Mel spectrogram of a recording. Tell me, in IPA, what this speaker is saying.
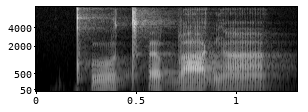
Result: kʼutʼə baɡã

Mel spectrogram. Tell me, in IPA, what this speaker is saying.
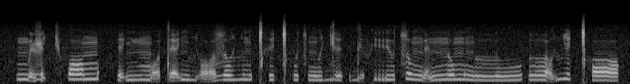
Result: mḛʐɛ̰cfɔm | ḛnʲmːɔ̰ tɛ̰nʲ ʎɔ̰ zoʎumǀʰɪ ǀʰut͡sŋʊɟɪ | dḛfrʲut͡so ŋɛ̰nːomʊŋ lːu | lːɔ̰ʎe ǀʰɔ

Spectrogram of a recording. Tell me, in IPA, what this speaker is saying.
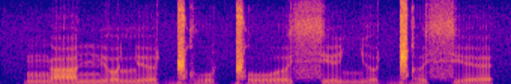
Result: ŋa nʲɔlʲɜɡ͡ǁo ǁoə̯ sʲɛʎə ɡ͡ǁɜsʲɛ

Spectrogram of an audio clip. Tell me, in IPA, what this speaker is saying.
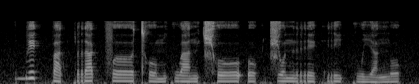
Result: be˥˩k̚ pa˨˩t̚pra˦˥k̚fɤː˧ tʰo˩˦mkwa˧nt͡ɕʰoː˦˥ ʔo˨˩k̚t͡ɕo˧nre˨˩k̚ ri˦˥ʔkwi˨˩a̯ ŋo˦˥k̚

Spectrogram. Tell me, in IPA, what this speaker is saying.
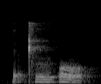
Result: ḛʈʰɯːʔo

